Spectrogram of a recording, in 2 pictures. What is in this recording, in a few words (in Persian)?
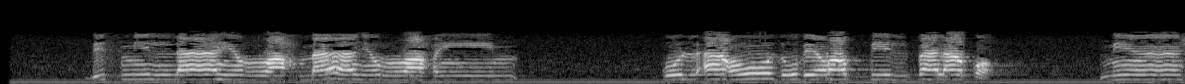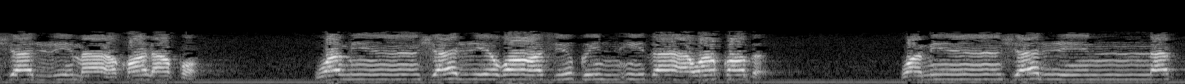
ترتیل قرآن کریم سوره فلق; محمود شحات انور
